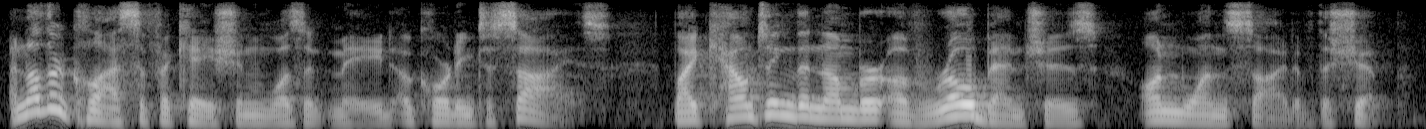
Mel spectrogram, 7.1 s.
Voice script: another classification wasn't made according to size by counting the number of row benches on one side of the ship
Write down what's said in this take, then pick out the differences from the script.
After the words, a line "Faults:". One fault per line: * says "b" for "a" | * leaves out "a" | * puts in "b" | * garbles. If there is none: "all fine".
another classification wasn't made according to size by counting the number of row benches on one side of the ship
Faults:
all fine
